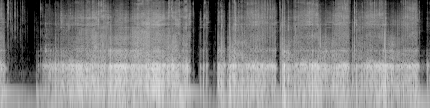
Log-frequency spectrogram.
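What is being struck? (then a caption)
Metal mesh microphone grille. Very long acrylic nails scratch fast and aggressively across the hollow metal mesh dome grille of a large condenser microphone. After a brief quiet start, a dense, rough, continuous scraping swells in with a strong low-mid rumble and a faint bright hiss. It breaks off briefly near the middle, then resumes just as busy to the end.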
